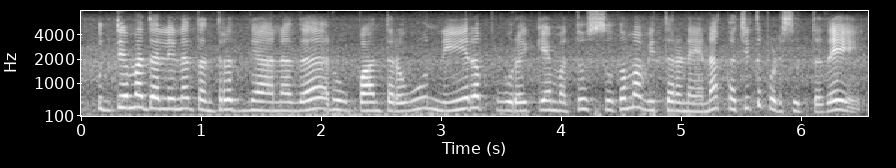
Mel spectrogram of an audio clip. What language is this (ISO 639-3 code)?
kan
